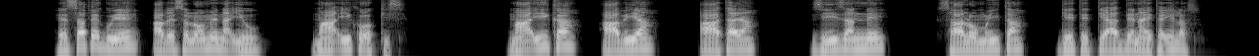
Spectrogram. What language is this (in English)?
Gofa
